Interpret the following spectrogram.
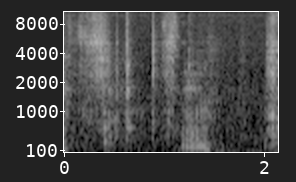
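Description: Faint rustle of a sheet of gold metallic card being handled and shifted on a cutting plate, in the first second.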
